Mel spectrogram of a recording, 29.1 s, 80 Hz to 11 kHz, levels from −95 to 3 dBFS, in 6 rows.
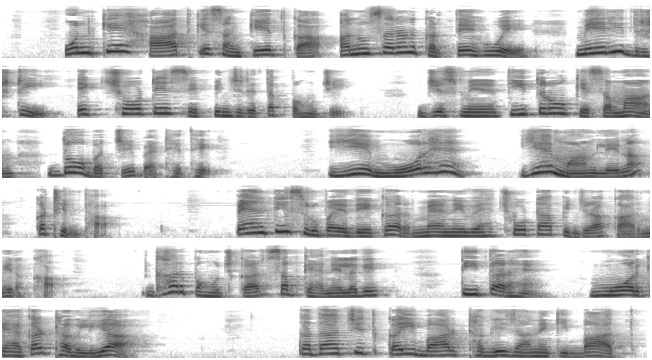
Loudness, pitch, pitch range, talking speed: -24 LUFS, 200 Hz, 165-260 Hz, 125 wpm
